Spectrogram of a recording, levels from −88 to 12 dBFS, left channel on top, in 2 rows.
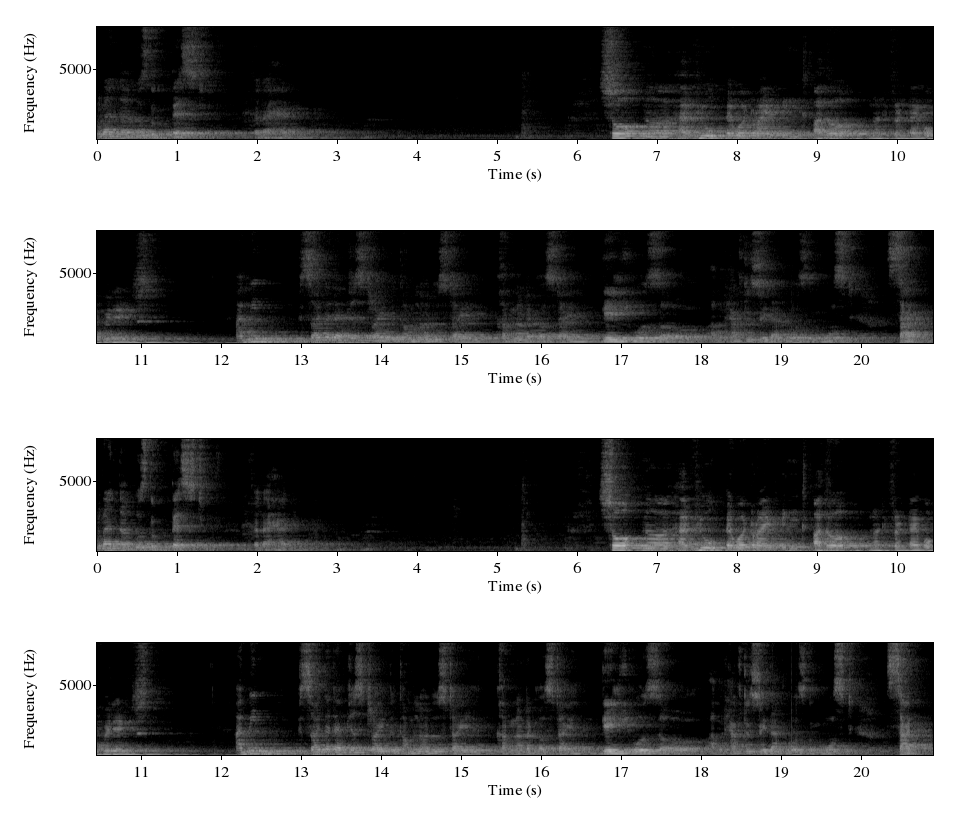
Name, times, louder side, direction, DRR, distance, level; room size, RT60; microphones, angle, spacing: voice 1, 0.0-1.4 2.0-2.4 12.2-20.6, right 2 dB, 55° right, 3 dB, 1.1 m, -35 dB
voice 2, 6.3-11.1, right 4 dB, 40° right, 3 dB, 0.4 m, -31 dB
12.0 x 4.8 x 4.7 m, 2.3 s
head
